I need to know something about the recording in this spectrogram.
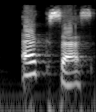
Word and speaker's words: excess: together access access access the difference between access and excess is mouth opening so I'm going to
